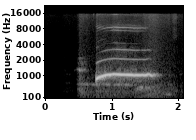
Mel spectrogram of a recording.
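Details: A newborn baby monkey calling in a sweet little voice, happy to see its milk: one drawn-out, steady, whistle-like cry lasting under a second, after a soft murmur, with quiet human talk around it.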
